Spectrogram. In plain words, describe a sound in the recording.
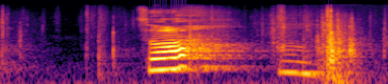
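A young woman speaks briefly nearby.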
